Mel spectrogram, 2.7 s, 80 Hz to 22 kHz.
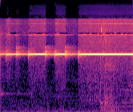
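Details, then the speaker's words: Pride Baja Wrangler 2 mobility scooter powered on with a neutral lever flipped down: short high-pitched beeps, then one long tone, warning that it will not drive in neutral until both levers are back in gear. "Now, the scooter will not drive in neutral. So if a lever gets flipped and you turn the power on, it'll make this sound."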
